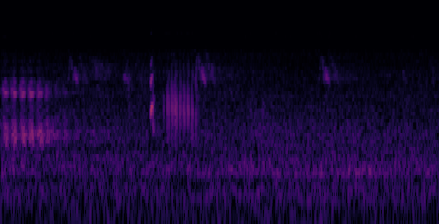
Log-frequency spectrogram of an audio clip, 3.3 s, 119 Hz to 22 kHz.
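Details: Japanese wrinkled frog at dawn, 5:30 am, 16 June 2009, calling with small trembling vibrations beneath grass; quick pulsed notes at the start, then one brief grating burst mid-clip against continuous hiss.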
